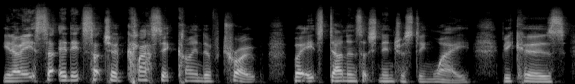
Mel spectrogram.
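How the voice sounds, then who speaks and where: A man co-hosts a casual book discussion with an animated manner. His voice sits a little high and is notably bright and crisp-edged. The sound is very dry, with hardly any room to it. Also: normal speed, dry recording. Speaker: podcast co-host.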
